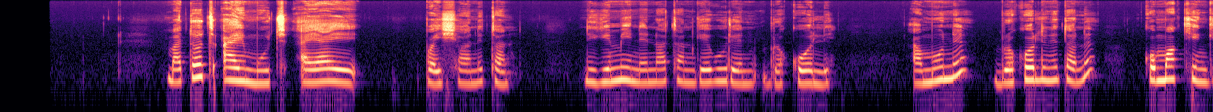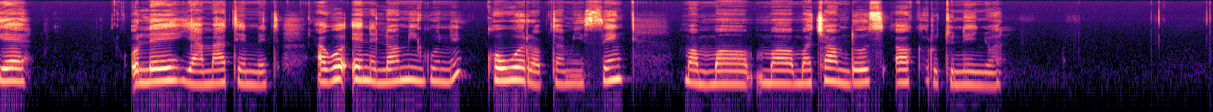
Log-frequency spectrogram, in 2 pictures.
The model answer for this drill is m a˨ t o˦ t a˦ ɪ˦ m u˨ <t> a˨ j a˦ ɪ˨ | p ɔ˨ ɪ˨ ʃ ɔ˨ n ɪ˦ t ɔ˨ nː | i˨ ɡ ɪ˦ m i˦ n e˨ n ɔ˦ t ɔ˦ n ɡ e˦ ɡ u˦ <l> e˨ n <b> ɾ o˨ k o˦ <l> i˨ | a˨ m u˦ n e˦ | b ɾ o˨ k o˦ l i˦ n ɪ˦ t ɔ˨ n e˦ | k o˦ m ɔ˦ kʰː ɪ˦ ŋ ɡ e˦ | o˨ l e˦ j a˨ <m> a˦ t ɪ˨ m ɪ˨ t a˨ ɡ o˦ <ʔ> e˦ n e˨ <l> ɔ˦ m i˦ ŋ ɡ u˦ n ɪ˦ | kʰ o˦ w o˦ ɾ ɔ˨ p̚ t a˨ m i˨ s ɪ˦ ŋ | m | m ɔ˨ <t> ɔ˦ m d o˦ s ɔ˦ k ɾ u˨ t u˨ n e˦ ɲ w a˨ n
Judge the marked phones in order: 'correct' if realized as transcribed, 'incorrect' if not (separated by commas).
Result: incorrect, incorrect, correct, correct, correct, correct, correct, incorrect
